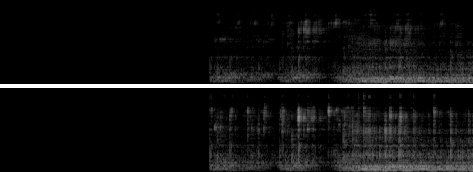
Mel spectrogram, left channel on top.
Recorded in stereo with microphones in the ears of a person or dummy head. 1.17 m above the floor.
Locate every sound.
2.1 s dripping: 75° right (ahead or behind), 8.5 m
